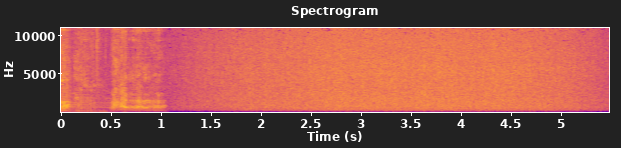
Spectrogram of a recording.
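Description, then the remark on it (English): A coyote snarls and yelps as it leaps to attack, in a loud, harsh burst lasting about a second, then cuts off abruptly into a steady roar of rushing water that fills the rest. “It catches them in seconds and leaps at Sassy's back with a snarling open maw.”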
